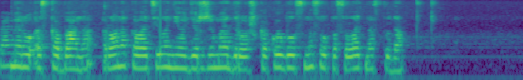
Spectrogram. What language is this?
Russian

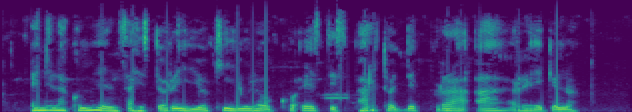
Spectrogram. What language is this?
Esperanto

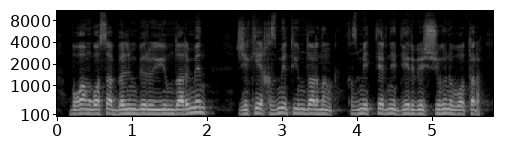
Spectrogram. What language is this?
Kazakh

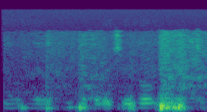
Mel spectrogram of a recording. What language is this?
Bangla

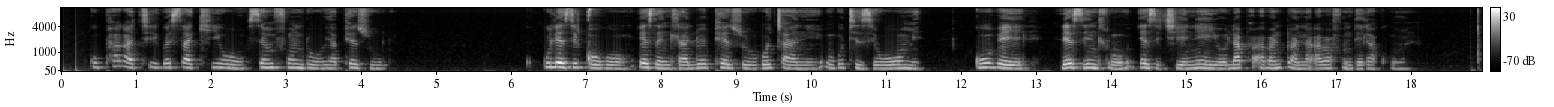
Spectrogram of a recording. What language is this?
North Ndebele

